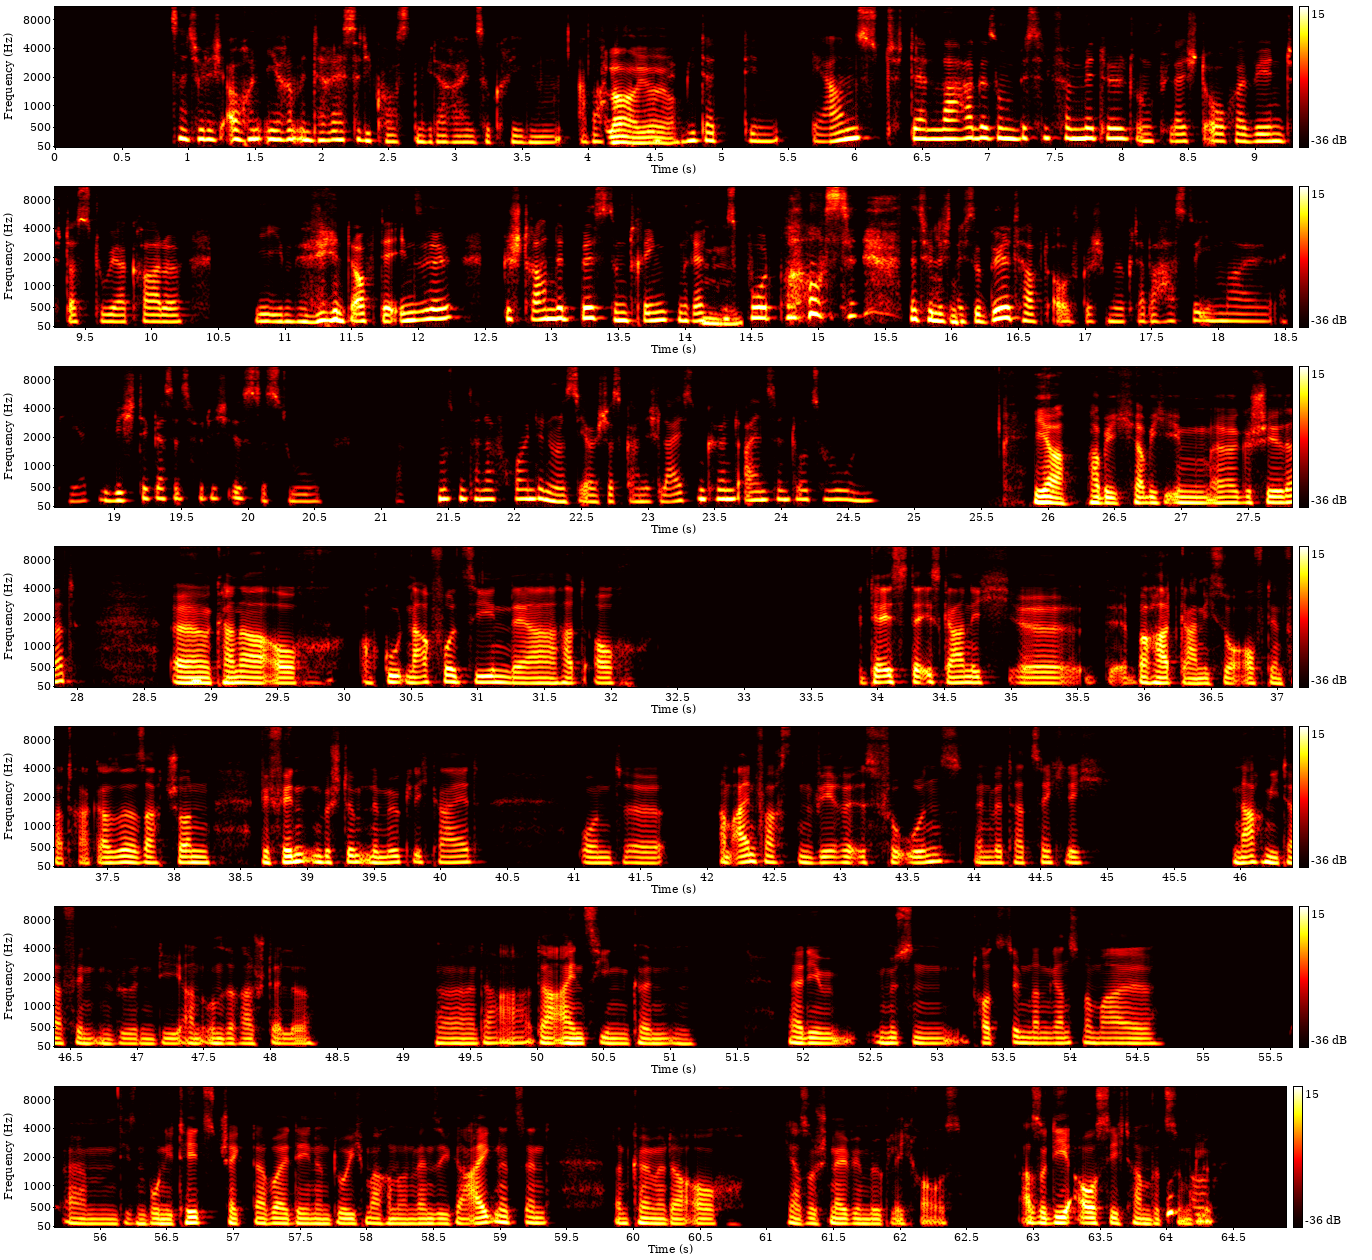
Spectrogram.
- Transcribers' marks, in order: laughing while speaking: "erwähnt"; laughing while speaking: "brauchst"; chuckle; unintelligible speech; unintelligible speech
- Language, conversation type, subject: German, advice, Wie möchtest du die gemeinsame Wohnung nach der Trennung regeln und den Auszug organisieren?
